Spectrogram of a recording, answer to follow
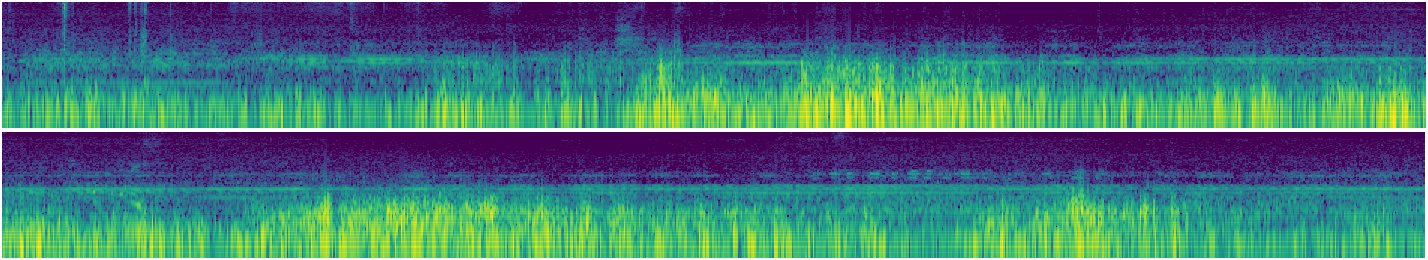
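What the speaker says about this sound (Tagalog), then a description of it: "Grabe ito mga tara, lakas ng hangin." Typhoon Carina's strong wind blows in a steady, moderately loud rushing roar with gusty swells, a low droning hum running underneath throughout.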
